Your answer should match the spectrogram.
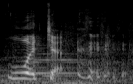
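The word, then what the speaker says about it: Luocha: Locha! Is that right? I remember it. Let's go. Stay close, you two. Cloud Knight's Fu Xuan will guarantee your safety. Agora eu sei como pronunciar o nome dele. Wacha.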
